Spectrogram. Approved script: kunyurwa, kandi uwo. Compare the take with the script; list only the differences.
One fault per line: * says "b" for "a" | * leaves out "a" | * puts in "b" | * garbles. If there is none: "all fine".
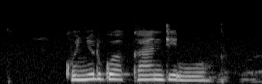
all fine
